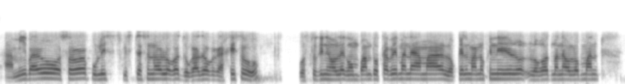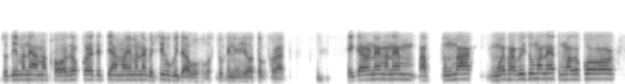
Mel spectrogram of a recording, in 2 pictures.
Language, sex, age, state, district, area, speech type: Assamese, male, 60+, Assam, Morigaon, rural, conversation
